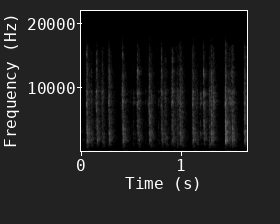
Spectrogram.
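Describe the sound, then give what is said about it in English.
Rapid typing on a clicky mechanical keyboard with Cherry MX Blue switches, recorded as a microphone test, each keystroke a crisp, bright click in a steady, busy rhythm, with no voices. “Now I am typing on a keyboard with Cherry MX Blues to see how much of my voice versus how much of the keyboard it picks up.”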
